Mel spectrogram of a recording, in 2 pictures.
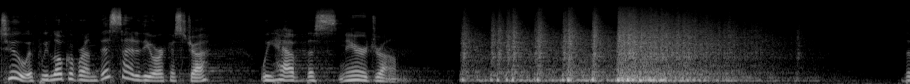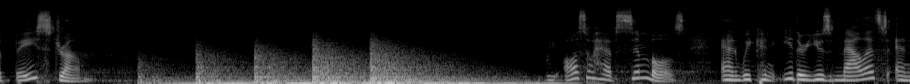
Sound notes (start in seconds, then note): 10.4 deep resonant sound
